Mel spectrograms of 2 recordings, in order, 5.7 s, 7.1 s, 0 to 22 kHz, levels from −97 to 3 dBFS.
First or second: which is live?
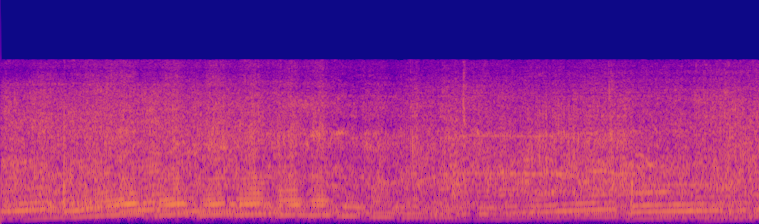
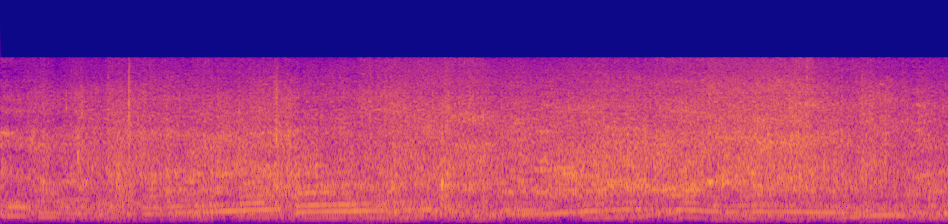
first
